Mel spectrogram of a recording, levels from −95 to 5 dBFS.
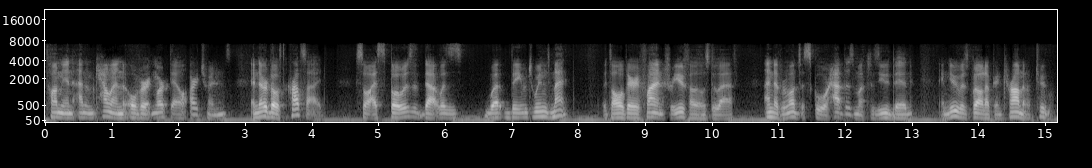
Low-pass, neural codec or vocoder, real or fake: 7.2 kHz; codec, 16 kHz, 0.5 kbps, X-Codec, HuBERT features, trained on general audio; fake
